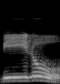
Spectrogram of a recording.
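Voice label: "biru", Malay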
